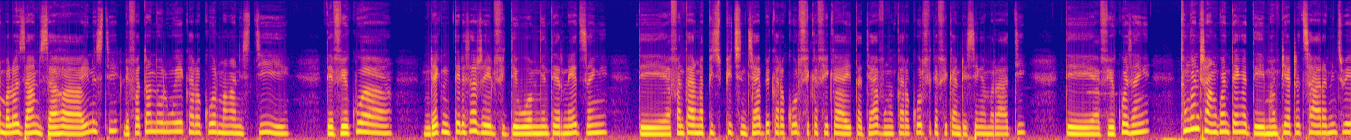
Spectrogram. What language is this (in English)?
Tsimihety Malagasy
